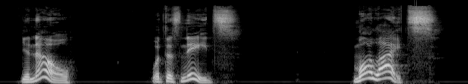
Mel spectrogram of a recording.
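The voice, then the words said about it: Poor Christopher Walken impression. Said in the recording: “That's a terrible Walken impression”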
